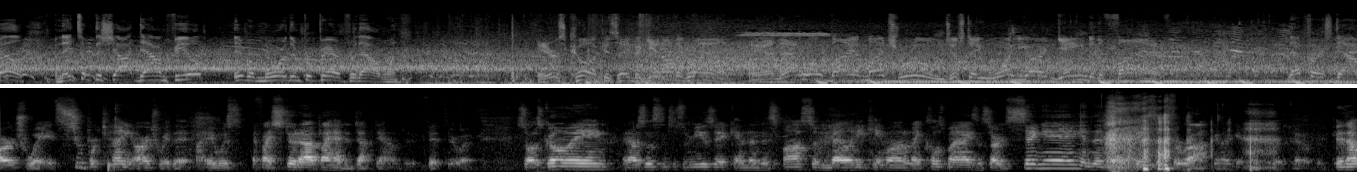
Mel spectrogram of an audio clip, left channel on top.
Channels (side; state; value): both; different; correlation 0.00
